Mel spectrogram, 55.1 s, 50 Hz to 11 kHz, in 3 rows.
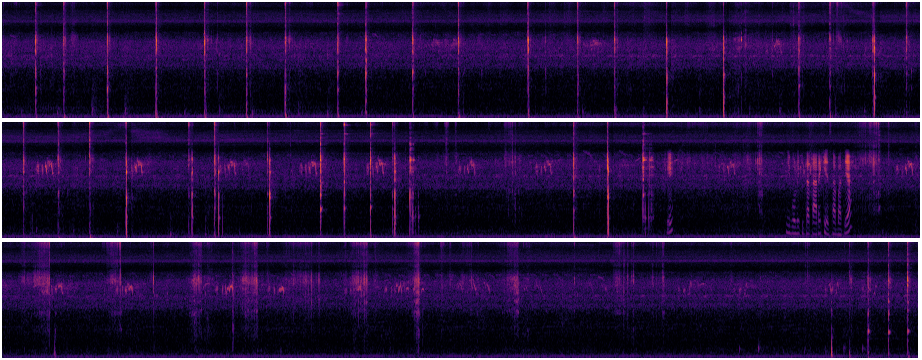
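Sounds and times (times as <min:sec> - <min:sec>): knife chopping coconut husk: 0:00.1 - 0:24.0, 0:24.6 - 0:27.5, 0:29.5 - 0:37.9, 0:38.7 - 0:50.1, 0:52.7 - 0:55.0.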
